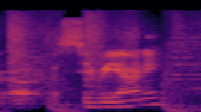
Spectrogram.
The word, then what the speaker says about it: Sirianni: Shout out to Nick for Sirianni. Is that how you pronounce it? – Yeah, I don't want to mispronounce.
